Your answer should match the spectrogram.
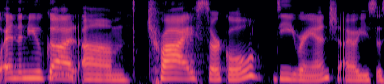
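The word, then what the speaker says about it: Tri-Circle-D Ranch: then you've got um Tri Circle dranch I used to say the name wrong all the time and I think I got it right I used to always call it TR D Circle yeah so and literally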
